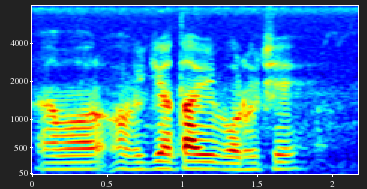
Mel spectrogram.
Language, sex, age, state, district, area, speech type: Odia, male, 45-60, Odisha, Nuapada, urban, spontaneous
